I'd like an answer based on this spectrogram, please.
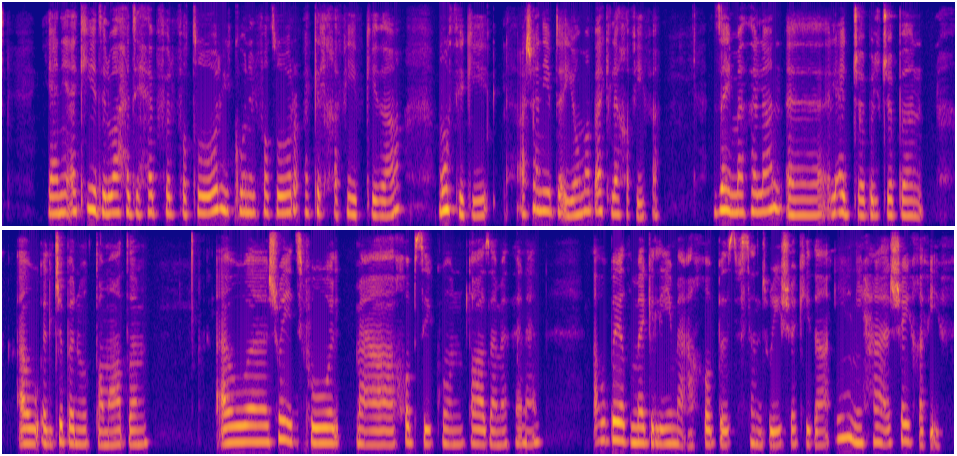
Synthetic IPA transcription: jaʕniʔakʰiːd̪ɪlwaːħɪd̪jħɪbːfilfɑt̪ˤuːɾjakuːnɪlfɑt̪ˤuːɾʔakalxafiːfkʰɪða | muːθaɡiːlʕa̰ʃaːnjɪb̚d̪aʔjoːmabʔaklaxafiːfa | zajːmaθalanɪlʕɪd͡ʒːabɪld͡ʒɪbn | ʔawɪld͡ʒɪbnwɨt̪ˤːɑmɑːt̪ˤɨm | ʔawʃwajːat̪fuːl | maʕaxʊbzjakʰuːnt̪ˤɑːzamaθalan | ʔawbeːðˤmaɡlimaʕaxʊbzfisand̪wiːʃakʰɪðajaʕniħaʃeːxafiːf

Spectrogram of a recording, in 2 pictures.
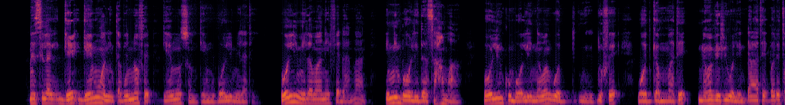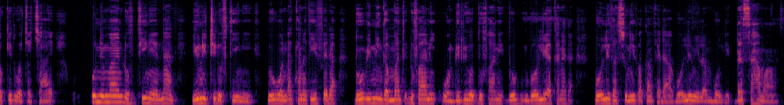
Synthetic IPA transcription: ʔɐnɪsɪlɐɡɡeːmʊwɐnɪnt̪ʼɐbɛnːoːfɛᶑɛ̥ɡeːmʊnsʊnɡeːmʊboːlːimilɐt̪iː | boːlːimiːlɐmaːniːfɛᶑɐnːaːn | ɪnːɪnboːlːɪd̪ɐnsɐɦɐmaː | bo̞ːlːiŋkʊmboːlːiːnːɐmɐwɔᶑʊfɛ | wɔt̪ɡɐmːɐt̪ɛnɐmɐbɪrːiwɐlinᶑaːt̪ɛbɐɾɛt̪ɔkːit̪wɐt͡ʃːɐt͡ʃːaːjɛwn | ʊnːɪmaːɪnᶑʊft̪iːnɪjɛnːaːn | jʊnɪt̪ːɪᶑʊft̪iːnɪ | d̪̥uːbwɐnɐkːɐnɐt̪iːfːɛᶑɐd̪uːbɪnːɪŋɡɐmːɐt̪ɪᶑʊfaːnɪwɐnbɪrːiwɐɗʊfaːnɪd̪uːbboːlːiɐkːɐnɐkɐ | bo̞ːlːɪkɐnsʊniːfɐkːɐnfɛᶑaːboːlːɪmɪlɐmboːlːɪd̪ɐnsɐɦɐma

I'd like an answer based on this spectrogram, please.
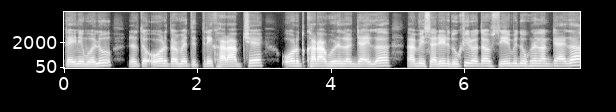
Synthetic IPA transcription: kɐɦinɐĩboːlu | nɐt̪o̰ʔɔːɾt̪ɐbẽt̪ɪt̪ɾixɐɾaːb̚t͡ʃʰe | ɔːɾkʰɐɾaːbɦʊd͡ʒnelɐɡ̚d͡ʒaːeːɡaː | ɐbʱisɐɾiːɾd̪uːkʰiɾoːt̪̬asiːɾbʱid̪uːkʰnelɐɡ̚d͡ʒaːeːɡaː

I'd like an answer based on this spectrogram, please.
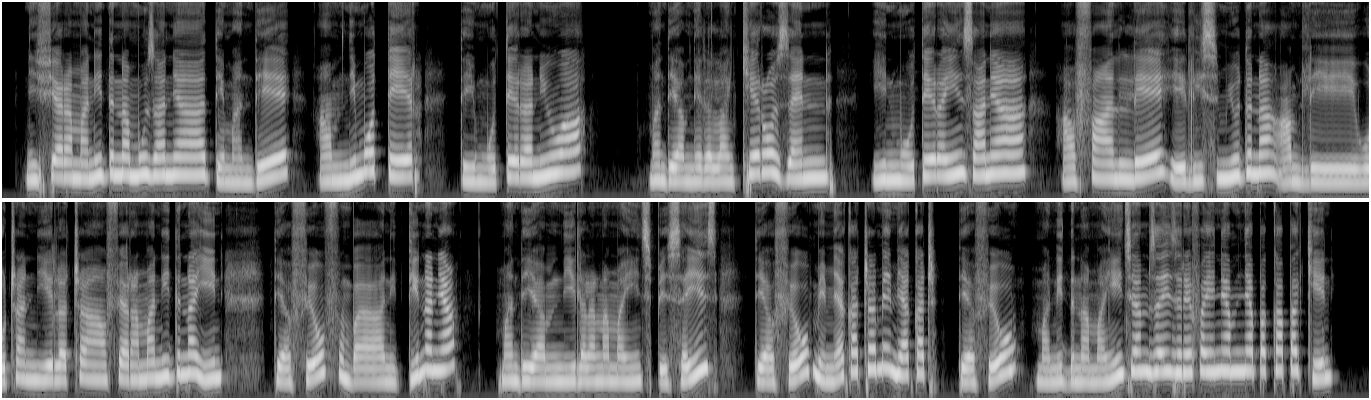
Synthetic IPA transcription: nifjaɾəmanid̪inəmuzanad̪emand̪e | aminimot̪eɾə̥ | d̪̥eimot̪eɾaniwə | mand̪eaminelalanikʰeɾozaninə | inimot̪eɾəinizana | afanleelisimiud̪inəaminleoʈ͡ʂənielaʈ͡ʂəfjaɾəmanid̪inəini̥d̪̥eav̥ewfumbənid̪̥inanamand̪eaminilalanəmaint͡si̥b̥ez̥ajizi̥ | d̪̥eav̥ewmemjakaʈ͡ʂəmemjakaʈ͡ʂə̥d̪̥eav̥ewmanid̪inəmaint͡siamizajiziɾefəinaminiapakapakeni̥

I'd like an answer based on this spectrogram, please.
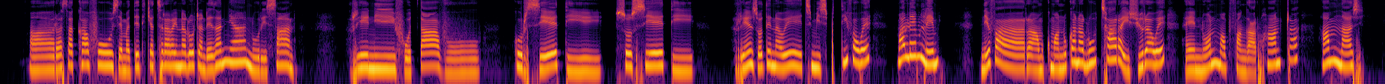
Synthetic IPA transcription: aɾasakafuizejmat̪et̪i̥kʲət͡siɾaɾajnaloʈ͡ʂaɳɖ͡ʐezananuɾesanə̥ | reniv̥ot̪avu | kuɾiz̥ed̪̥e | sosed̪̥e | renizot̪enəwet͡simisi̥pi̥t̪ifəwe | malemilemi̥ | nefəɾaambikumanukanəlut͡saɾəiziɾəwe | anonmampi̥faŋɡaɾʔuhaniʈ͡ʂə | aminazi̥

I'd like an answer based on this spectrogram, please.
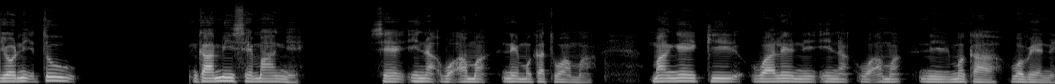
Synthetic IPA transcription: jonit̪u | ŋkamisemaŋe | seinaʔwoʔamaʔneməkat̪uama | maŋekiwaleniʔːnaʔwoʔamaʔniməkaβəwene

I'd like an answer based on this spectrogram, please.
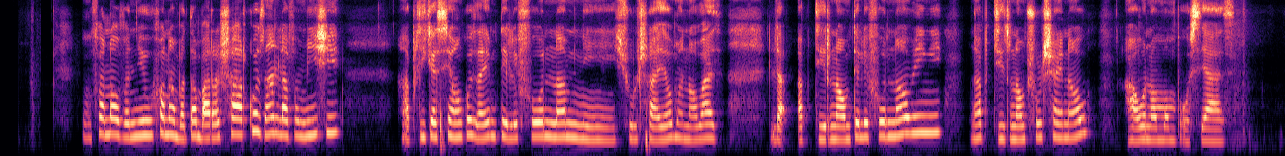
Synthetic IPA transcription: nifanovaniufanambat̪ambaɾaʃaɾikuzanilafəmiʃi | a̰plikasjõkozajamit̪elefoninaminiʃuluʃajawmanawazi̥laapid̪̥iɾinawamit̪elefoninawiɲi | napid̪iɾinawmʃuluʃajnaw | awanawmambo̰siazi̥

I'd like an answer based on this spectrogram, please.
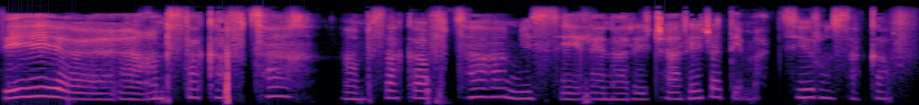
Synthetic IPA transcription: d̪̥e | ambi̥sakafu̥t͡saɾə̥ | ambi̥sakafu̥t͡saɾəmisiz̥elajnəɾeʈ͡ʂəɾeʈ͡ʂəd̪emat͡siɾunisakafu̥

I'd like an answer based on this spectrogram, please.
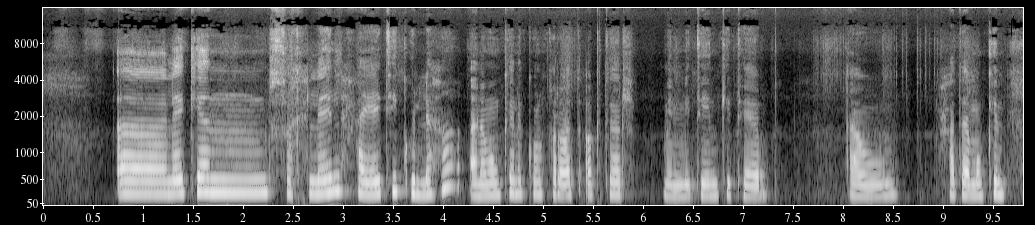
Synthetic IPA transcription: ʔæːlæːkʰenfixlæːlħajæːt̪ikʰolːæhæʔænæmomkenʔækuːnqɑɾˤɑʔt̪ʔɑkt̪ɑɾˤ | menmet̪eːnket̪ʰæːb̚ | ʔæw | ħat̪ːæmomken

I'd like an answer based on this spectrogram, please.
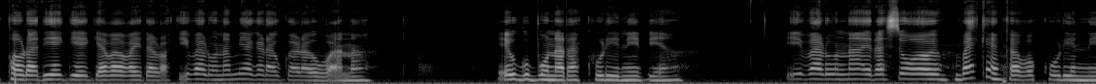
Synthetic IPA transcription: pawɾaɾieɡeɡeaβaβajɾaɾoakiβaɾunamiaɡaɾawɡaɾawβa̰na | euɡubunaɾakʰuɾiniɾia | iβaɾunaeɾasiobaikeŋkaβokuɾini

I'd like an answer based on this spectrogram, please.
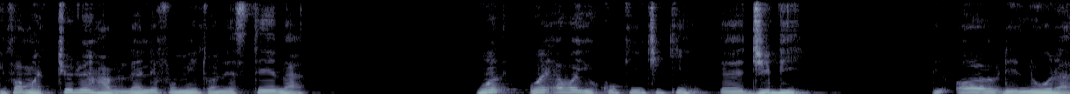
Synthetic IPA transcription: ĩnfatmaɪt͡ʃildɹɛ̃nɦavlɛ̃nefɔmituãndəstãndat̚ | wɔ̃nwɛ̃nɛvajukukĩnt͡ʃikĩnɛd͡ʒibi | d̥eʔɔdenoda

